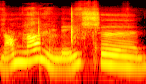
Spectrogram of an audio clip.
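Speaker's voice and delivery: slow, drawn-out, stretched calling out. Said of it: "I have to say it like that every time".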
